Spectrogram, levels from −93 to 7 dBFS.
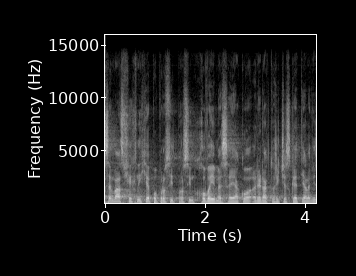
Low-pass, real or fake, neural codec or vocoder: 14.4 kHz; real; none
